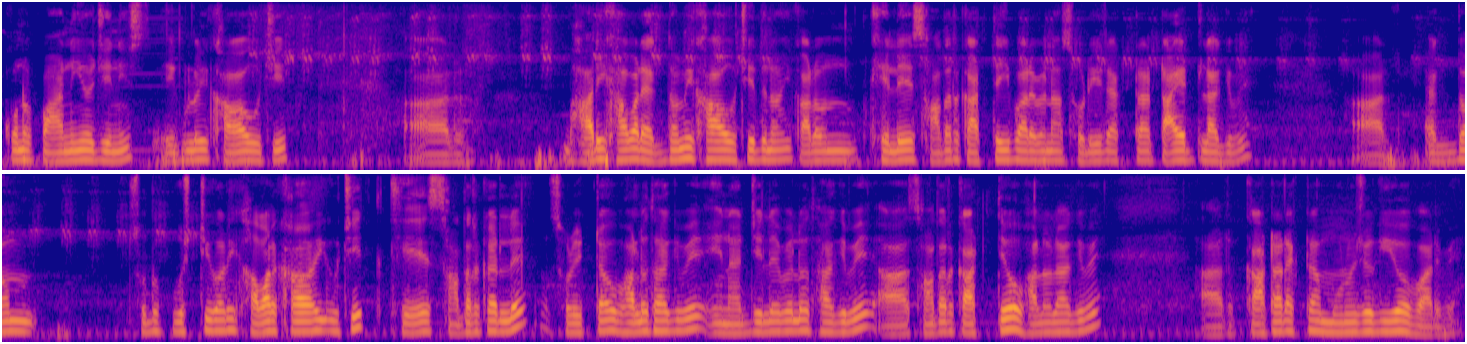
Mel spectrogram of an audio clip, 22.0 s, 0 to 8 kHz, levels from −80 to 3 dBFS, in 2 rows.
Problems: background sounds at intervals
